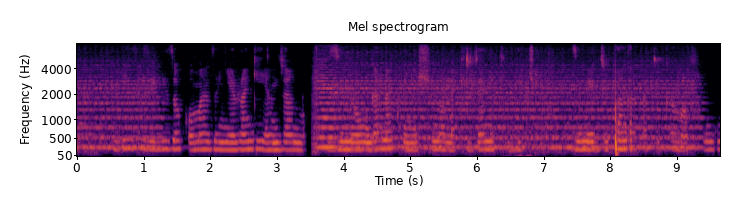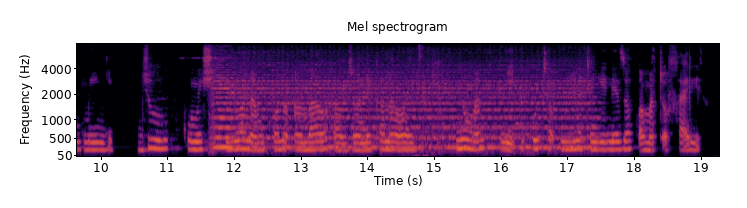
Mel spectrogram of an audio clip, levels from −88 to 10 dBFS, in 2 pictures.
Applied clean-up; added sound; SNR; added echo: none; Bowed string instrument; 4 dB; none.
